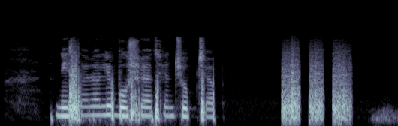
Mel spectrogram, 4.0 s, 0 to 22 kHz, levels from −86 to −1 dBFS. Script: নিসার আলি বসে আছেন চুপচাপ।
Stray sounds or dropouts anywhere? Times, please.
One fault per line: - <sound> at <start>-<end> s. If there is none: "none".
- laugh at 2.8-3.5 s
